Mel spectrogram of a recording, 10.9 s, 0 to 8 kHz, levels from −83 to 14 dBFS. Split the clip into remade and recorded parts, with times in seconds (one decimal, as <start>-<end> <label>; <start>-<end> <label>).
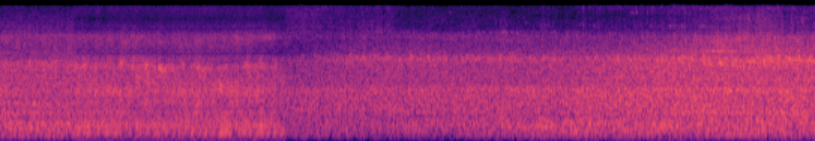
0.0-1.0 recorded; 1.0-3.8 remade; 3.8-10.9 recorded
